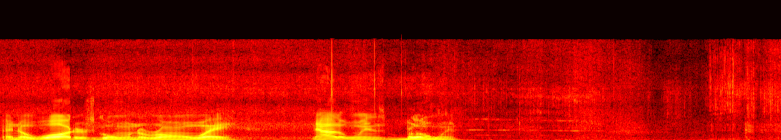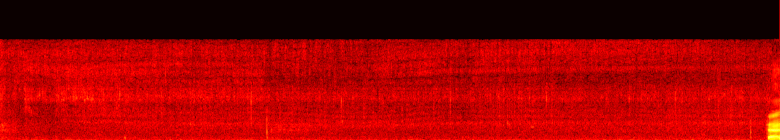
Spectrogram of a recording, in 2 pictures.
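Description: Water sprays from a hose and patters onto dry grass.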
